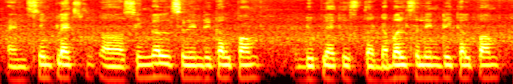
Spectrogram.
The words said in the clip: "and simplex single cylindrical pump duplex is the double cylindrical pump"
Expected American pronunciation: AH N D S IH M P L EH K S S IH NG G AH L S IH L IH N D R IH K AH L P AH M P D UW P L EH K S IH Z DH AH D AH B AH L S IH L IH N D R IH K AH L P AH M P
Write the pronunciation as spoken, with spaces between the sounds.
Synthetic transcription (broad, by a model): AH N D S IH M P L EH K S S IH NG G AH L S IH L IH N D R IH K AH L P AH M P D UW P L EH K IH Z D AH D AH B AH L S IH L IH N D R IH K AH L P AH M P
